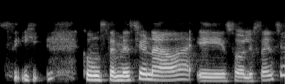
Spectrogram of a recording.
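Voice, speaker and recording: A woman with a Costa Rican accent speaks at a medium pitch. Her pace is fairly quick and her intonation lively. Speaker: interview host. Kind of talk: interview. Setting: live stream.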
